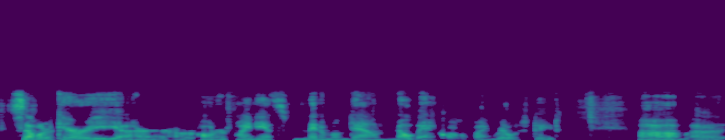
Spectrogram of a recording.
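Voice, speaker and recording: Gravelly man with a husky voice. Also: medium pitch, a bit bright, dull audio. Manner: halting, many fillers and restarts. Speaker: real estate seminar speaker. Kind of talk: casual spoken invitation and pitch.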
